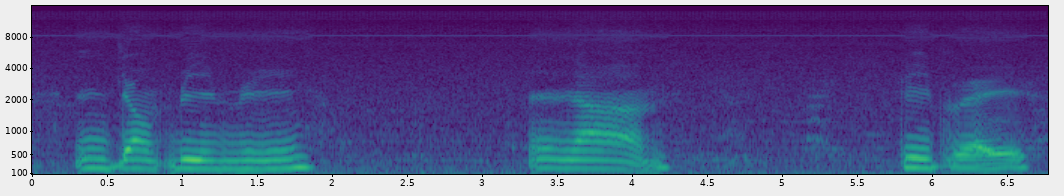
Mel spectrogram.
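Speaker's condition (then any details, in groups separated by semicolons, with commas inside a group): Cerebral palsy; mild, birth injury, Erb's palsy shoulders and arms, tremors; diagnosed at six months; understandable but slower, slight impediment, tongue botox did not help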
